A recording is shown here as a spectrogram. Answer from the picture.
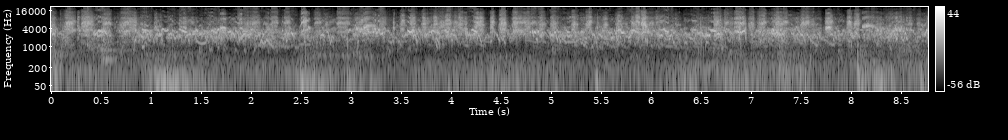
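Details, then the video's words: Australian budgerigar colony kept in an aviary, 12 July 2025: continuous chirping from a crowd of birds, quick twittering notes and occasional louder squeaks layered together. "Australian Budgie Chirping Sounds"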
